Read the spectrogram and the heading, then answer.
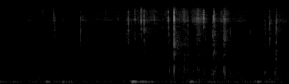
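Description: A paper slip drawn from a hat, heard as a faint, continuous run of crinkling and scratchy rustles that thickens into denser crackles partway through.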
